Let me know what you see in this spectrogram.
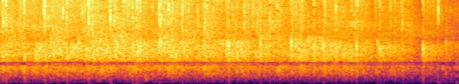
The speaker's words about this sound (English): A round of applause, please, for Sue.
